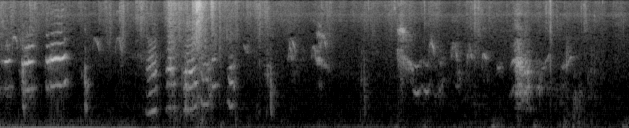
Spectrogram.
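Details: Small bantam chickens, a family with chicks, kept as backyard birds: high, clear peeps and short rising chirps repeated irregularly, mixed with softer clucks and a few sharp high notes.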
